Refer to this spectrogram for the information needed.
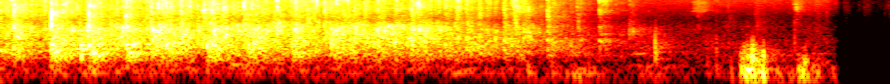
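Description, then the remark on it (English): An audience applauds as a speaker is invited forward to share, a dense patter of many hands clapping that holds strong for several seconds, then thins and fades, with a few low thumps and murmurs before it stops. “I'm a little nervous, so I appreciate the clapping”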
